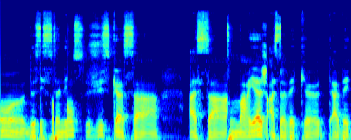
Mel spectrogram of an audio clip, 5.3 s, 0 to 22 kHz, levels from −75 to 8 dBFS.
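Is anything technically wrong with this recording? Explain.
Yes, the speech has chunks out of order. Around 0.6 to 1.0 s one 200 ms chunk plays a slot late, and from 3.4 to 4.2 s another lands three slots late, so each spot sounds jumbled.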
